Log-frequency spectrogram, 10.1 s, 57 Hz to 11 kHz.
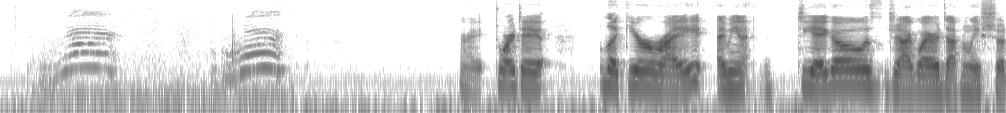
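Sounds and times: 
domestic cat meowing: 0.4s - 1.4s, 2.1s - 3.0s
speech: 4.6s - 10.0s.

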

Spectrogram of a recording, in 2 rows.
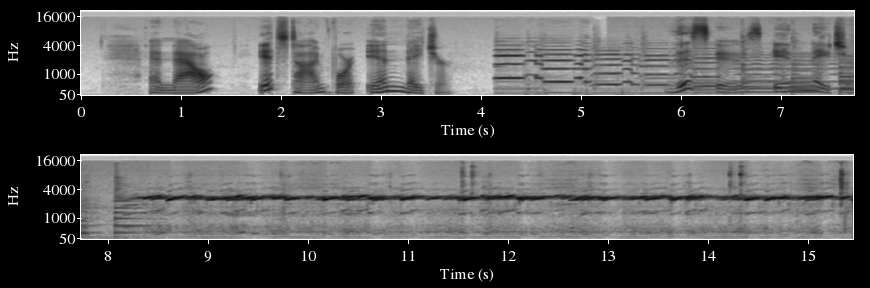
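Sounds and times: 
low hum: 0.0s - 15.4s
speech: 0.7s - 3.8s, 5.9s - 7.9s
spring peepers small chorus frogs calling together in a dense chorus: 8.1s - 15.4s.

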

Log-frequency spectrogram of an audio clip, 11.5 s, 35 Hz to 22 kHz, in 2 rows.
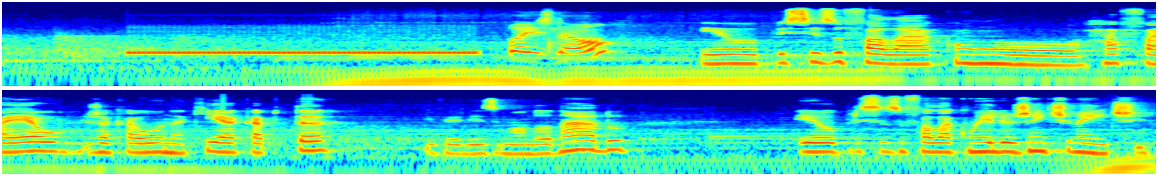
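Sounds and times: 
telephone dial tone: 0.6s - 2.4s
speech: 2.5s - 9.0s, 9.7s - 11.5s.

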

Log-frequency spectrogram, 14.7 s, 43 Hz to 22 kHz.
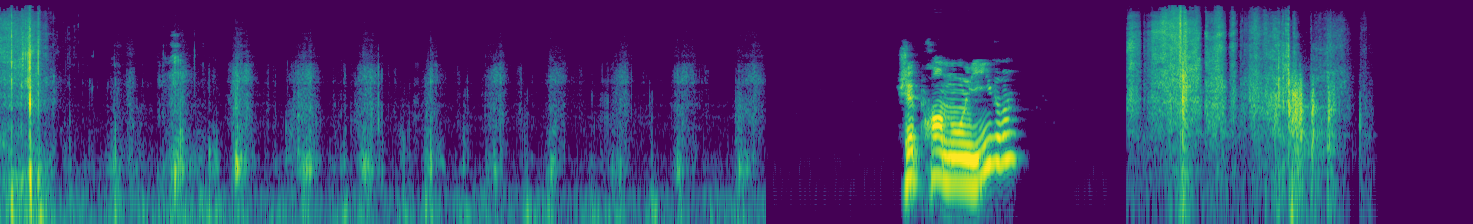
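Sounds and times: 
crisp bite into an apple: 0.0s - 7.7s
crunchy chewing of an apple: 0.0s - 7.7s
speech: 9.0s - 10.2s.

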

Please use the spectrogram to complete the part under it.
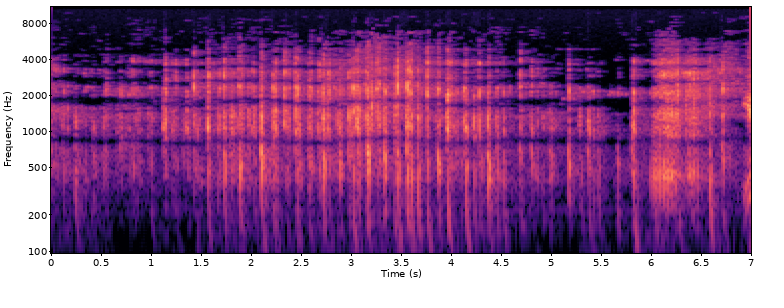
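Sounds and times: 
horses' hooves clip-clopping as riders approach: 0.0s - 6.9s.

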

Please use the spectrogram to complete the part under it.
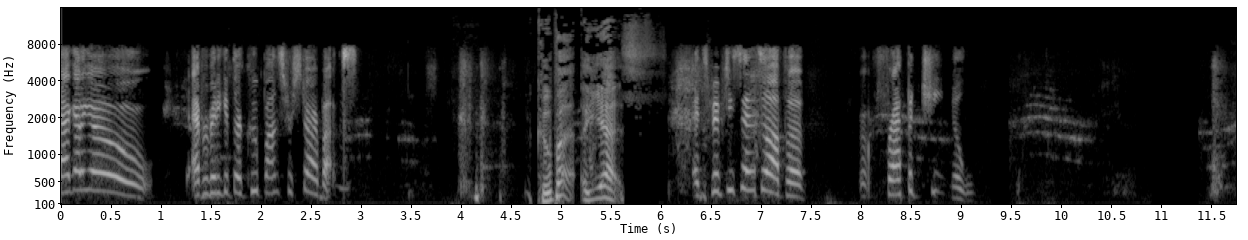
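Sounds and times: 
speech: 0.0s - 3.2s, 4.0s - 9.2s
cat meowing outside: 9.6s - 10.4s, 11.4s - 11.7s.

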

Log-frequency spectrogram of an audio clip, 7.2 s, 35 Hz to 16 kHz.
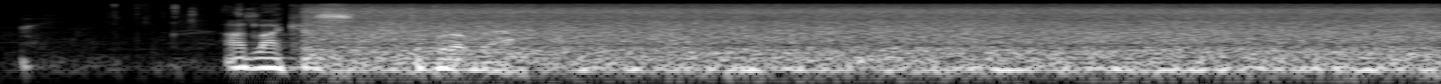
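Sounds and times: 
speech: 1.1s - 2.8s
roar of rushing water from Victoria Falls: 1.5s - 7.1s.

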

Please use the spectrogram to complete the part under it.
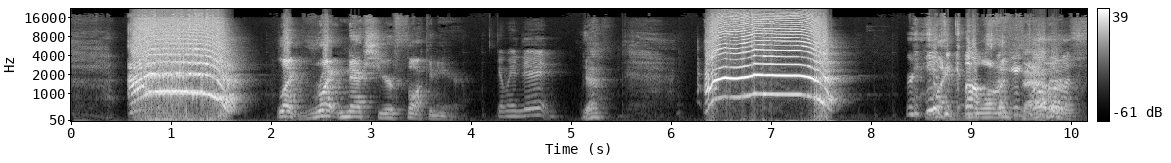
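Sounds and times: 
people imitating a blood-curdling banshee screech: 0.6s - 1.7s, 6.3s - 7.8s
speech: 2.1s - 5.8s, 8.4s - 10.1s.

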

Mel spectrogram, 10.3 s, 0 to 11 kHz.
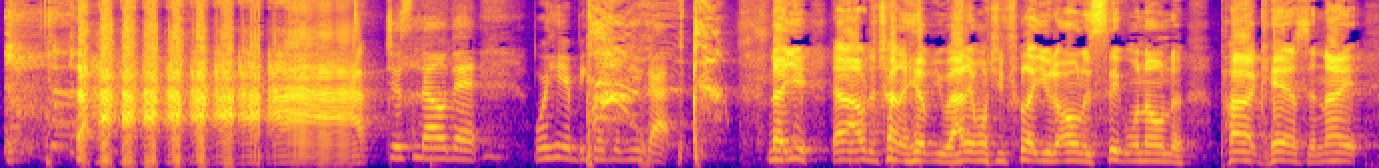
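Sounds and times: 
person coughing: 0.0s - 1.0s, 4.4s - 5.6s
laughter: 0.6s - 2.7s
speech: 3.0s - 5.1s, 5.8s - 10.3s.

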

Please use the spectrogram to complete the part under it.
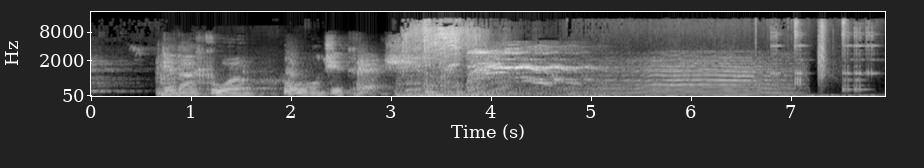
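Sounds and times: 
speech: 0.7s - 4.0s
cow mooing: 4.9s - 7.2s.

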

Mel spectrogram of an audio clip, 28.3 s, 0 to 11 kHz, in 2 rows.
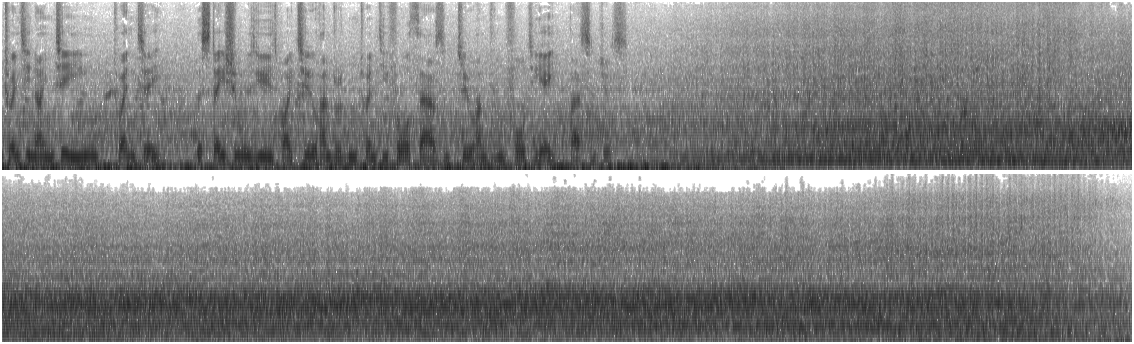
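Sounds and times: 
speech: 0.0s - 8.0s
heavy locomotive-hauled train rumbling along the rails at speed: 0.0s - 28.2s
faint train wheel clatter: 8.4s - 28.2s.

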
